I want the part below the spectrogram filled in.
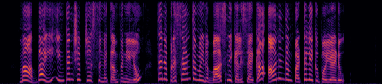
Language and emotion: Telugu, happy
